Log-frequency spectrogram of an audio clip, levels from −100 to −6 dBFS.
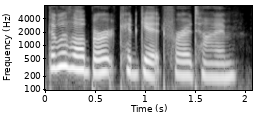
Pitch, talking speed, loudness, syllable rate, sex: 235 Hz, 260 wpm, -16 LUFS, 4.6 syllables/s, female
